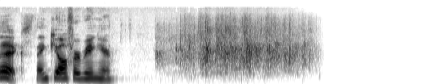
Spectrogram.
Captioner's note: applause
